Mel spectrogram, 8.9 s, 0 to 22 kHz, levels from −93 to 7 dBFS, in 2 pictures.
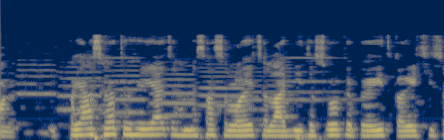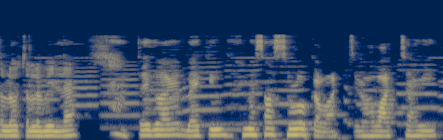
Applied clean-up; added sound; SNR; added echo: classical method Wiener filter.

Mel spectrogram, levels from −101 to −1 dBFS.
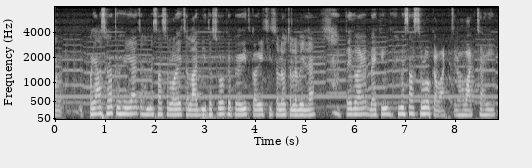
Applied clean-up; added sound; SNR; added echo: none; Organ + Trumpet; 14 dB; none.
